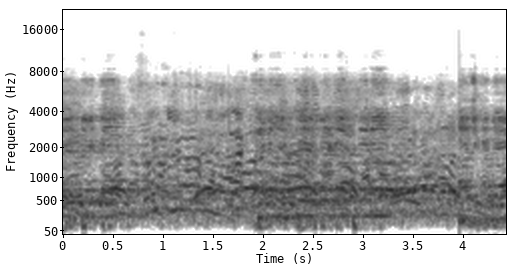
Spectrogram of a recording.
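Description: A large crowd of men talking and calling out all at once, many overlapping voices with no single speaker standing out.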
